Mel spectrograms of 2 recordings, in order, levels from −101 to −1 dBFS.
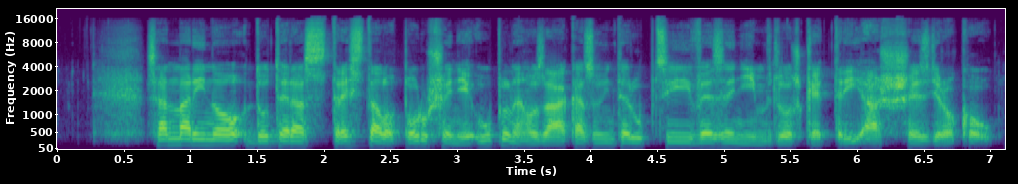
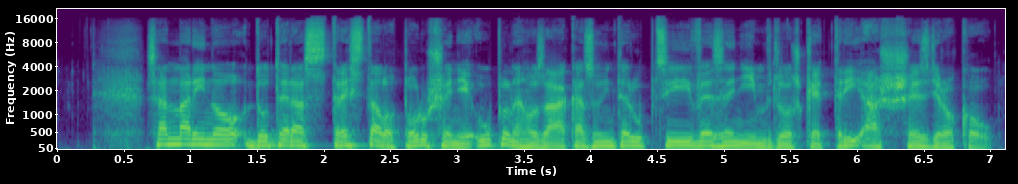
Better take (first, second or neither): second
